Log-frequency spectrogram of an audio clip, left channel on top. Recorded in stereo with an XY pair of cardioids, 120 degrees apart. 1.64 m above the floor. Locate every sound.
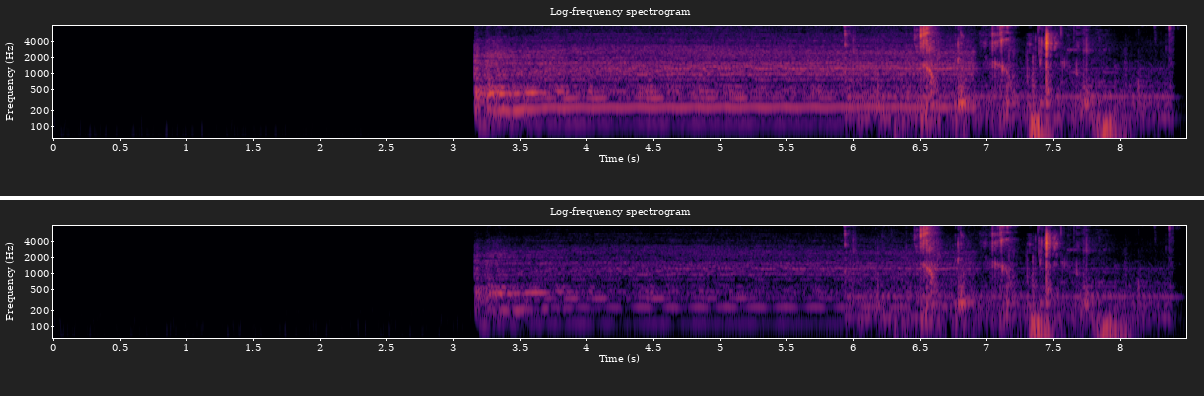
3.1 s a blender: 60° left, 1.0 m
5.9 s chewing: 25° left, 0.7 m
